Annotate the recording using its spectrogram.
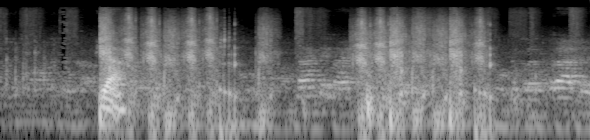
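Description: Chewing and crunching sounds come in quick bursts.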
